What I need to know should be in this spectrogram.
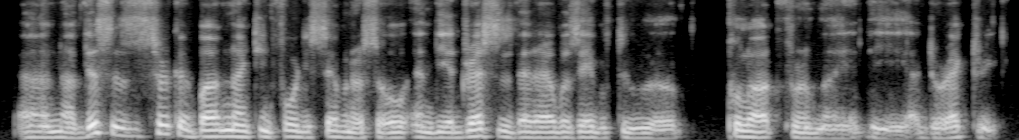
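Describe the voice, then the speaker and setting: Using an American accent, a man speaks at a fairly quick pace in a dark, mellow tone at medium pitch, with ordinary pitch variation. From US West Coast, San Jose, California. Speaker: local historian giving a talk. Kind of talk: lecture. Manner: halting, many fillers.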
